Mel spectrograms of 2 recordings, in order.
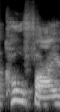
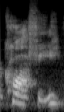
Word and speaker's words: Ko-fi: A Ko-Fi or coffee, for those of you who, pronounce it either way, right?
